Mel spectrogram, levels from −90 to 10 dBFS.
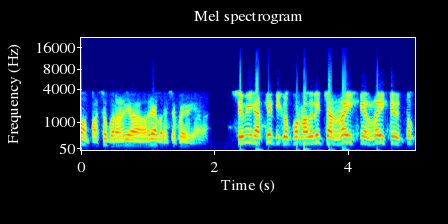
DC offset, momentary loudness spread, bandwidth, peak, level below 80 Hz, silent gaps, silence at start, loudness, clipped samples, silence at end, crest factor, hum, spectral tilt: under 0.1%; 10 LU; 8.6 kHz; 0 dBFS; -60 dBFS; none; 0 s; -14 LUFS; under 0.1%; 0.05 s; 14 dB; none; -4 dB/octave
